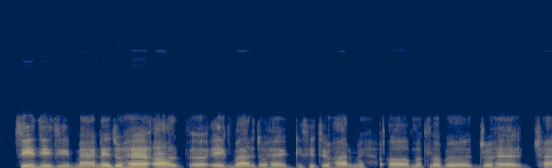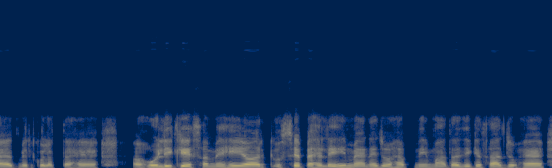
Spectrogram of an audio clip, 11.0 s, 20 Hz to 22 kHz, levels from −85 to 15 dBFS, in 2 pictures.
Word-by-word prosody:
जी, 190 +2 +7
जी, 200 -2 +3
जी। 150 -3 -4
मैंने 150 +7 +2
जो 200 -1 +3
है 200 +1 +6
अ 155 -4 +6 0.3
अ, - - -4 0.2
एक 155 -1 -1
बार 170 0 +5
जो 160 -1 -5
है 165 -1 -1
किसी 165 +2 -8
त्योहार 150 -2 -1
में 150 - -9
अ, 140 - -1
मतलब 140 +2 -4 0.4
जो 140 - 0
है, 145 0 +1 0.3
शायद 140 0 0
मेरे 140 -1 -9
को - - -3
लगता 140 0 -6
है 140 0 -5 0.4
अ, - - -3
होली 150 +4 +3
के 175 -1 +3
समय 165 0 -6
ही 190 +2 0
और 180 -1 +3
उससे 180 +3 0
पहले 160 -2 -1
ही 200 - 0
मैंने 180 0 -3
जो 185 -1 -3
है 180 - -6
अपनी 175 0 -9
माता 155 -2 -3
जी 155 +1 -6
के 165 - -3
साथ 155 -1 -1
जो 150 - -3
है 160 0 +1
160 Hz, 235 wpm, -22 LUFS, 150-175 Hz, 0.4 s, जी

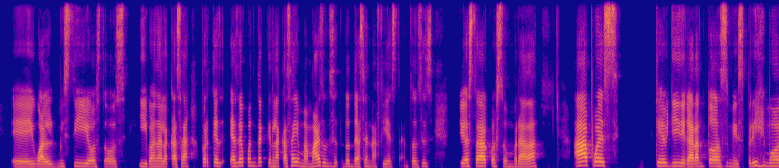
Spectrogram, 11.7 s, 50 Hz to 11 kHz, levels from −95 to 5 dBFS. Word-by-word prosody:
eh, 170 -1 -2
igual 170 -2 0
mis 185 -1 -4
tíos, 195 -2 -4
todos 170 +1 -6 0.2
iban 185 -2 -4
a 180 - 0
la 170 - -2
casa, 195 +4 -1 0.2
porque, 230 0 -3
haz 215 - -8
haz 205 0 0
de 230 - 0
cuenta, 235 +1 -5
que 225 -3 -11
en 190 - -7
la 185 - -1
casa 190 +4 -3
de 240 - -2
mi - - -16
mamá 170 +5 +3
es 225 - -2
donde 210 -3 -11
s 205 - -14
donde 185 0 -4
hacen 185 +3 -3
la - - -11
fiesta. 175 -1 -10
Entonces, 180 +2 -11 0.4
yo 200 - +2
estaba 210 0 +6
acostumbrada, 185 -2 -1 0.5
ah, 255 +3 +10
pues, 245 -1 +5 0.5
que 220 -1 -2
llegaran 195 -2 +2
todas 205 -1 +1
mis 180 -3 -4
primos, 210 0 -4
195 Hz, 200 wpm, -26 LUFS, 180-210 Hz, 0.5 s, ah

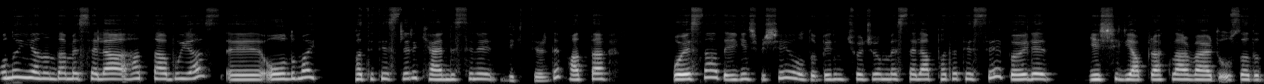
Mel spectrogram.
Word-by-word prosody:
bunun 295 +3 +3
yanında 275 -5 +2
mesela 250 -1 +1
hatta 265 -2 -2
bu 265 +2 -3
yaz, 335 +9 -3
eee, 220 0 +2
oğluma 255 +6 +3 0.4
patatesleri 245 +3 -3
kendisine 235 0 -1
diktirdim. 180 - -6
Hatta 225 +3 0 0.7
o 230 0 +10
esnada 245 +3 +4
ilginç 225 +1 -3
bir - - -7
şey 290 +8 -3
oldu. 220 -7 -2
Benim 230 +1 0
çocuğum 235 +1 -3
mesela 235 0 -2
patatesi, 250 +7 -4
böyle, 235 +1 +4 0.4
yeşil 225 +1 +1
yapraklar 225 +1 +1
verdi, 215 -1 +2
uzadı, 210 0 -1
240 Hz, 130 wpm, -23 LUFS, 225-255 Hz, 0.7 s, o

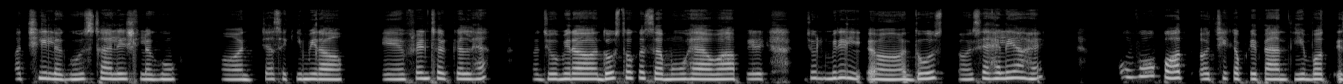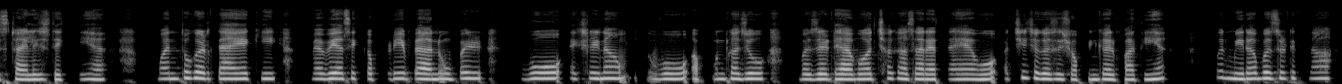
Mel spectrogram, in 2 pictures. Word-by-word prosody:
अच्छी 255 +2 -1
लगूँ, 240 -1 +1
स्टाइलिश 250 -1 +1
लगूँ। 235 0 0 0.5
अ, 230 0 -1 0.2
जैसे 250 -1 -5
कि 245 +1 -5
मेरा 240 -1 +3 0.5
ए 235 0 -1
फ्रेंड 275 +2 0
सर्कल 255 -2 0
है 260 +5 -1 0.5
जो 245 +2 -1
मेरा 250 0 +4
दोस्तों 270 +4 +2
का 285 0 -1
समूह 245 -2 +2
है 245 -1 +5
वहाँ 245 +1 +3
पे 245 0 -3 0.4
जो 290 0 -3
मेरी 280 +1 +1
अ, - - -1 0.3
दोस्त 265 +5 +1 0.4
सहेलियाँ 280 +2 +2
हैं 265 +4 0 0.9
वो 375 +1 -1
बहुत 295 -1 +3 0.2
अच्छे 250 +3 -4
कपड़े 255 -1 -2
पहनती 235 -1 +1
हैं 240 -1 +2
बहुत 245 -1 +1 0.2
स्टाइलिश 230 -1 +1
दिखती 230 +1 -5
हैं। 230 -1 -1 0.5
मन 260 0 -1
तो 290 - +1
करता 270 -2 +2
है 260 0 +4
कि 260 0 -2 0.4
मैं 255 0 0
भी 265 +1 +5
ऐसे 265 +1 +1
कपड़े 255 +1 -4
पहनूँ 250 0 +3
पर 275 -1 +1 0.5
वो 270 +1 +1 0.3
एक्चुअली 265 +1 -2
न 275 0 +1 0.3
वो 250 +1 +2
अब - - -3
उनका 250 +1 -1
जो 260 0 +3 0.4
बजट 240 0 +1
है 240 -1 +6
वो 245 - +3
अच्छा-खासा 250 0 0
रहता 235 0 +1
है 240 0 +1
वो 235 +1 +3
अच्छी 260 +5 -5
जगह 265 -4 +2
से 240 -1 0
शॉपिंग 230 0 -3
कर 235 -1 +3
पाती 225 +1 0
हैं। 265 +3 0 0.5
पर 315 - -5
मेरा 260 -1 +2
बजट 280 0 +1
इतना 275 0 -5
250 Hz, 160 wpm, -23 LUFS, 240-270 Hz, 0.9 s, है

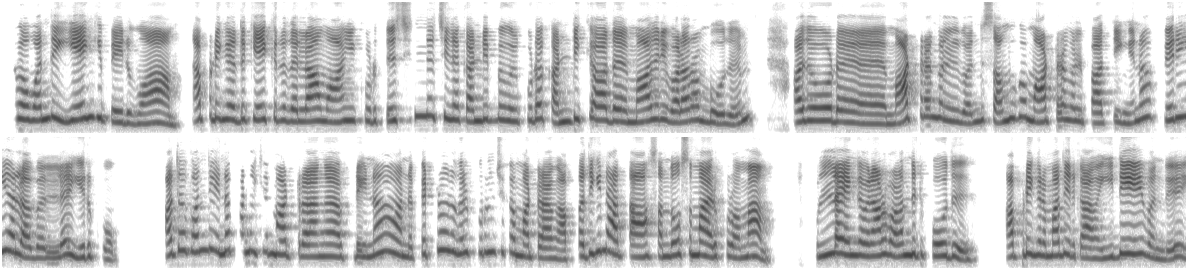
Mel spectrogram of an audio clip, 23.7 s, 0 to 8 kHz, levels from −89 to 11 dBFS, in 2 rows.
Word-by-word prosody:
இவன் 315 -2 0
வந்து 335 +4 +2 0.2
ஏங்கி 355 +2 +4
போயிருவான்." 235 -2 0 0.3
அப்படிங்கிறது. 315 -1 -1
கேக்கிறதெல்லாம் 290 -3 +2
வாங்கி 275 +3 +1
குடுத்து 275 0 -3
சின்ன 395 +5 -4
சின்ன 320 -3 +1
கண்டிப்புகள் 290 -1 -1
கூட 325 +3 -1
கண்டிக்காத 305 +3 0 0.2
மாதிரி 315 +4 +2
வளரும்போது, 255 -6 -1 0.6
அதோட 295 0 +1 0.6
மாற்றங்கள் 355 - +1 0.2
வந்து 275 +6 -5
சமூக 340 +9 -1
மாற்றங்கள் 280 +2 -1
பாத்தீங்கன்னா 235 +6 -2 0.2
பெரிய 365 +6 +2 0.2
லெவல்ல 245 +3 -1 0.2
இருக்கும். 250 -7 -9 0.5
அத 410 - -2
வந்து 420 +3 -4
என்ன 380 +5 0
பண்ணிக்க 380 -1 -6
மாட்றாங்க 275 -3 +1 0.2
அப்டின்னா, 270 +5 -2 0.2
அந்த 255 -3 -3
பெற்றோர்கள் 365 0 -3
புரிஞ்சுக்க 365 -1 -5
மாட்றாங்க. 235 -4 0
அப்பதைக்கு 325 - -1
நான் 315 -3 +1
தான் 260 0 +2
சந்தோஷமா 305 +3 +1
இருக்குறோமா, 270 0 +1 0.6
"புள்ள 310 +5 +2
எங்கே 300 -1 +1
வேணாலும் 290 +2 +3
வளந்துட்டு 300 +2 +1
போது!" 275 -4 0 0.5
அப்படிங்கிற 300 +1 0
மாதி 300 +3 +3
இருக்காங்க. 240 -4 0
இதே 335 +6 +8 0.2
வந்து 210 -3 -4
290 Hz, 125 wpm, -23 LUFS, 265-325 Hz, 0.6 s, இதே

